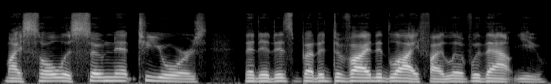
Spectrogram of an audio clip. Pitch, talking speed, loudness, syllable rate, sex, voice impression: 145 Hz, 195 wpm, -17 LUFS, 4.2 syllables/s, female, feminine, middle-aged, slightly powerful, slightly intellectual, slightly strict, slightly sharp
